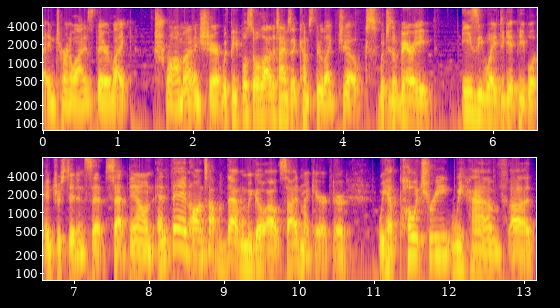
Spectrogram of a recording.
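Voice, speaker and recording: A man, an actor, talking casually in an interview with an animated, playful, enthusiastic manner. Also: mid-range voice. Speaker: stage actor being interviewed.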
